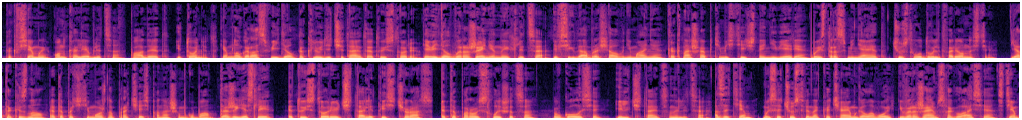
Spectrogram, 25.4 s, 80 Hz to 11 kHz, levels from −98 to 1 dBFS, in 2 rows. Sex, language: male, Russian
